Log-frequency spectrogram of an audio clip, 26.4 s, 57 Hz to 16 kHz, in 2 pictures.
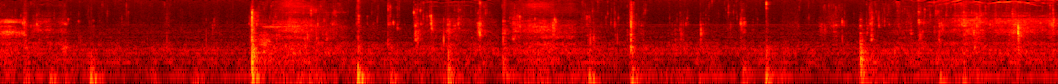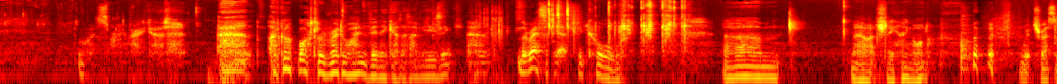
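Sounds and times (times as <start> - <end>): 
dark muscovado sugar stirred into thick chutney: 0.0 - 15.8
low steady hum: 0.0 - 26.4
speech: 16.6 - 21.2, 22.2 - 23.1, 23.8 - 26.4.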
